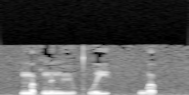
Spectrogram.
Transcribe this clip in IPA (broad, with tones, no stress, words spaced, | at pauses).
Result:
n̪ɐ˧k̚n̪ɪ˨ŋyː˨˥kʷʰe˧j | wɐ˨˥p̚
